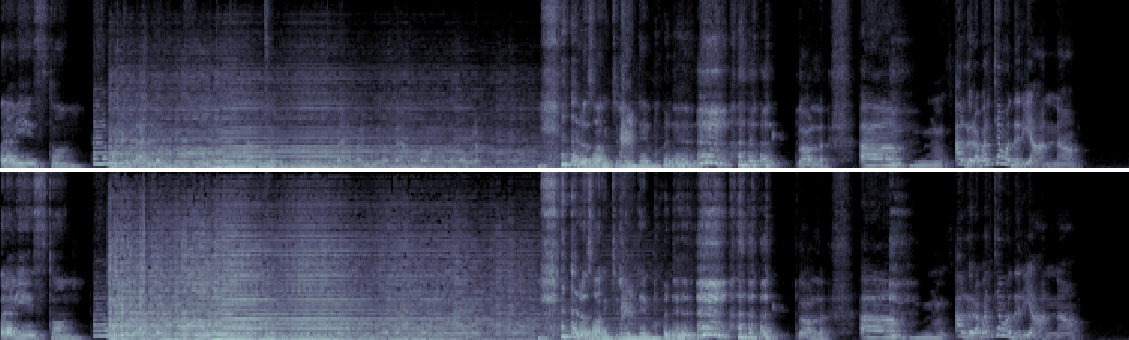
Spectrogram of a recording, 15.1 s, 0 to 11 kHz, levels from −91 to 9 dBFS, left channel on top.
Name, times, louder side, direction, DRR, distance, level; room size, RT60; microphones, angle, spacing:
voice 1, 0.0-1.1 3.5-3.8 7.2-10.3 11.8-12.0, right 1 dB, 40° right, 2.1 m, -28 dB
voice 2, 1.2-3.7 4.1-6.5 8.2-8.5 10.6-14.4, left 2 dB, 85° left, 1.5 m, -35 dB
sound 1, 1.4-7.5 8.2-8.4, right 5 dB, 80° right, 0.5 m, -29 dB
sound 2, 1.5-8.4, left 1 dB, 5° left, 0.9 m, -46 dB
6.8 x 5.0 x 4.7 m
head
